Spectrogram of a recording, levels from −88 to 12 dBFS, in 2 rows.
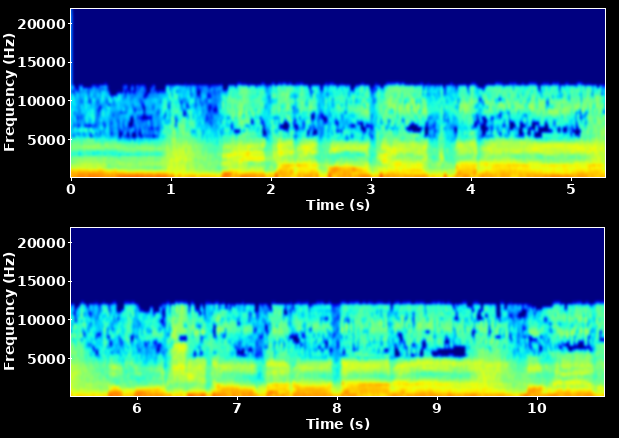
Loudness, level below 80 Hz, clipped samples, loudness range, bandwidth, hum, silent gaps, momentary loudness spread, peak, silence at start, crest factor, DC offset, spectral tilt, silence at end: -14 LUFS; -22 dBFS; under 0.1%; 1 LU; 12.5 kHz; none; none; 3 LU; -2 dBFS; 0 s; 12 dB; under 0.1%; -4.5 dB/octave; 0 s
